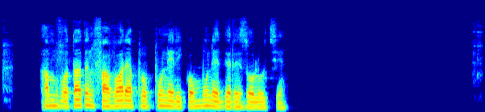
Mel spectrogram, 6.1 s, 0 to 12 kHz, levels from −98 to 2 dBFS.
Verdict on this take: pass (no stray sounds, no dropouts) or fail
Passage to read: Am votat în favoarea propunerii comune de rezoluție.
pass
